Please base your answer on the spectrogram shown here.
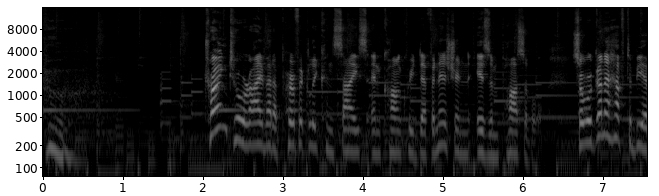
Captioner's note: sigh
